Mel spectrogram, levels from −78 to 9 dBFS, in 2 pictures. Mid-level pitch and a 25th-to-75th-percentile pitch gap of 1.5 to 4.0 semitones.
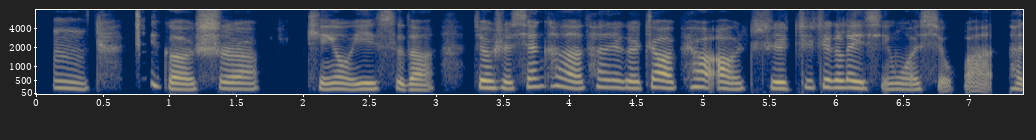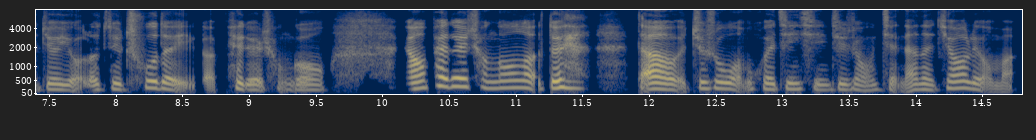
No: high, 225 Hz; average, 3.7 semitones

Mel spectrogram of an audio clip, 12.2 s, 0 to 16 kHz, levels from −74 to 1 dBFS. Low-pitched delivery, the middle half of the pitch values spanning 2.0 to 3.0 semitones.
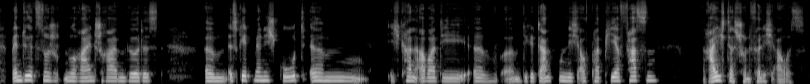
No: medium, 160 Hz; narrow, 2.4 semitones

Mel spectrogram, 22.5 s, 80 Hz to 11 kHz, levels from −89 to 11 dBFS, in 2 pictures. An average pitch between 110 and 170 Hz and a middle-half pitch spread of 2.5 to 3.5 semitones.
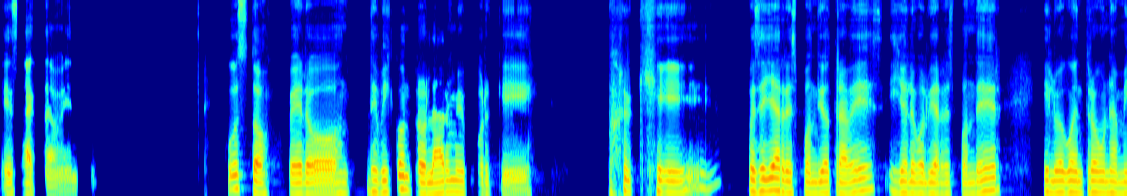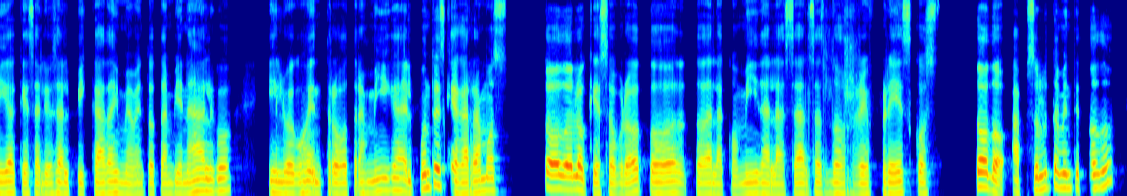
Yes: low, 135 Hz; average, 3.0 semitones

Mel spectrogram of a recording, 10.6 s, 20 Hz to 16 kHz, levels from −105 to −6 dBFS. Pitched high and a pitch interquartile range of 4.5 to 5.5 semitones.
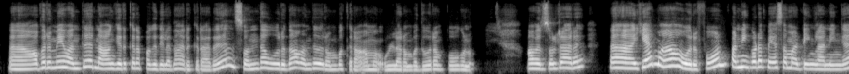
Yes: high, 215 Hz; average, 4.8 semitones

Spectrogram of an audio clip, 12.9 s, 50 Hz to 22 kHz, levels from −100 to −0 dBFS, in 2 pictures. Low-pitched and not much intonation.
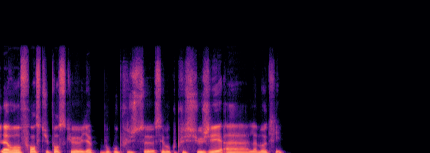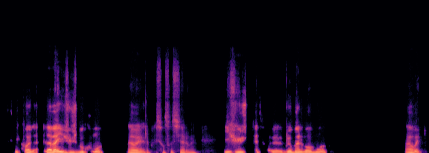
Yes: low, 120 Hz; narrow, 2.1 semitones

